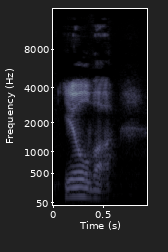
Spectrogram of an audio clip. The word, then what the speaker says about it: Ylva: I always mispronounce the name. I always say Ylva. It's Ylva.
